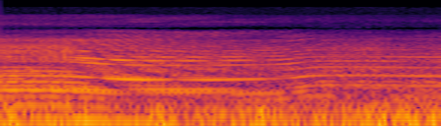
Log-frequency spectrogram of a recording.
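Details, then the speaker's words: Nitro RC helicopter engine in full-collective climb then back to half stick hover, testing mid-range: note swings smoothly down and up with no rasp or smoke loss; clean mid-range transition. "And as you can see, it's a very clean transition."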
